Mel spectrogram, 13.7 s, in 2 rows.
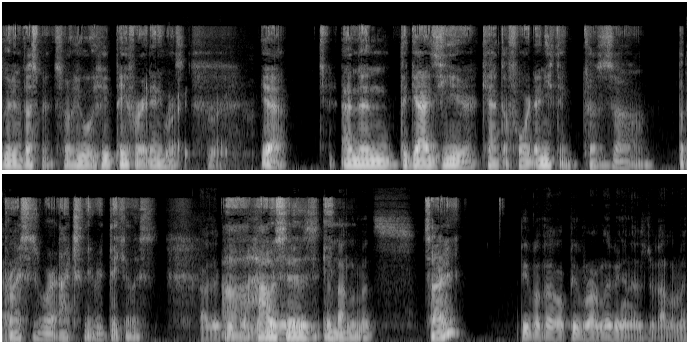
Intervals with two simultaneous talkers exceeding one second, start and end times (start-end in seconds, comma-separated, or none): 9.0-10.5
